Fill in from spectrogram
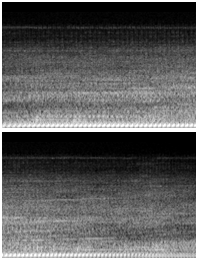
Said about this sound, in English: Goldman starts up the little garden cart she uses round the farm to take us from the tomato field back to the farmhouse.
